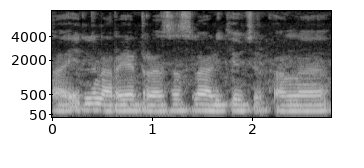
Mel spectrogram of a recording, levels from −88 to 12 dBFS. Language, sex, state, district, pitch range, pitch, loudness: Tamil, male, Tamil Nadu, Nilgiris, 115-125 Hz, 120 Hz, -14 LUFS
